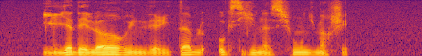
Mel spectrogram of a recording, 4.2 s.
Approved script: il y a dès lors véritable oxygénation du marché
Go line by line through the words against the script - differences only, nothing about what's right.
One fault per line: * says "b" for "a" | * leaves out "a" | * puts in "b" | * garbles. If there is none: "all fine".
* puts in "une"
